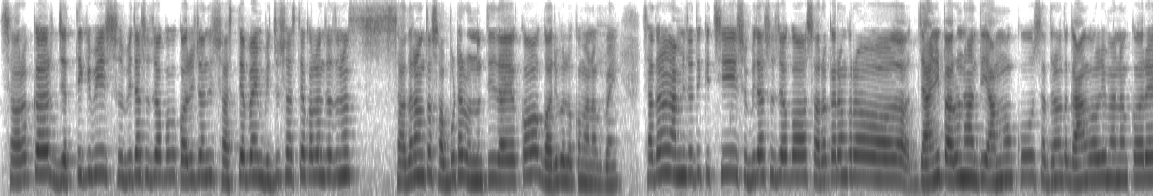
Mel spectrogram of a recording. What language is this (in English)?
Odia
